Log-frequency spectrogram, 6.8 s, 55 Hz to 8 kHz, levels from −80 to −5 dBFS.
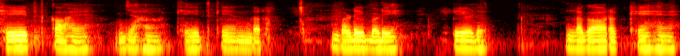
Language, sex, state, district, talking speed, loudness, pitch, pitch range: Hindi, male, Goa, North and South Goa, 115 wpm, -21 LUFS, 110 Hz, 105-110 Hz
